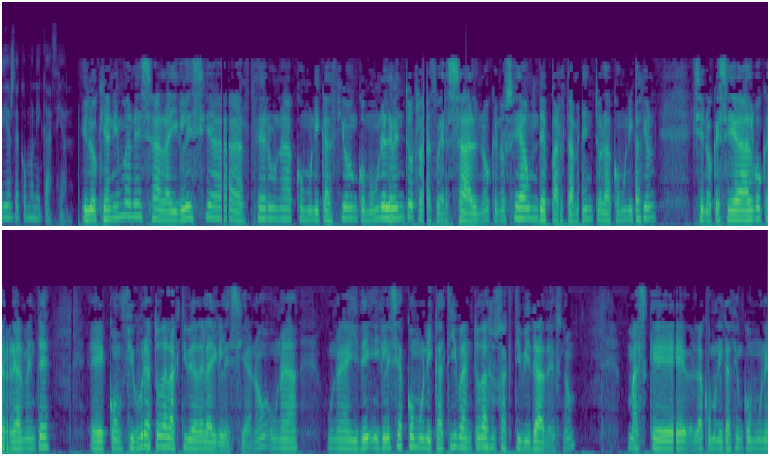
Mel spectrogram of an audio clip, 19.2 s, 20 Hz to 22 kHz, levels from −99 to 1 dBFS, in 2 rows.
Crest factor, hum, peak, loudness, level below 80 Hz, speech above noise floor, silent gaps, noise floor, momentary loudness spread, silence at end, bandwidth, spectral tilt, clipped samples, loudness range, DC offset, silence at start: 22 dB; none; -10 dBFS; -32 LUFS; -54 dBFS; 24 dB; none; -56 dBFS; 10 LU; 0 s; 8.4 kHz; -5.5 dB/octave; under 0.1%; 2 LU; under 0.1%; 0 s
